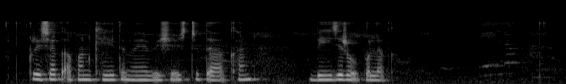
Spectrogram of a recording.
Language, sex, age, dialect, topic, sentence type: Maithili, female, 51-55, Southern/Standard, agriculture, statement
